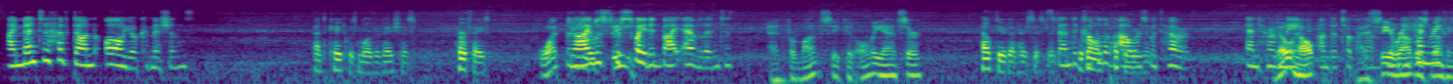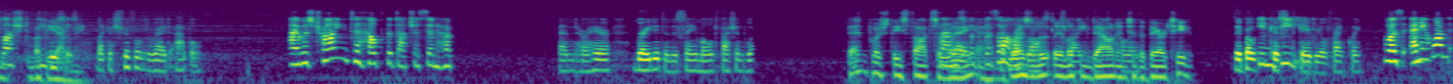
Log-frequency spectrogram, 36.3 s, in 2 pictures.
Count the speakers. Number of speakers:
three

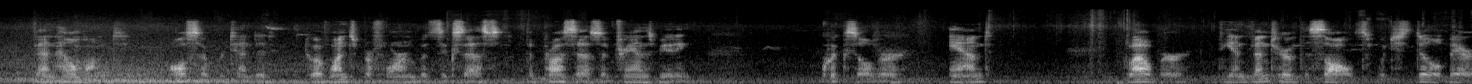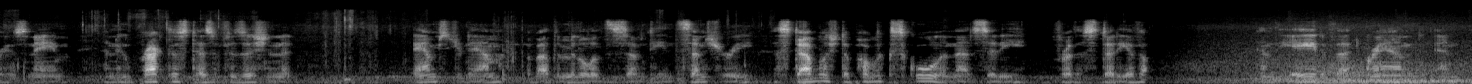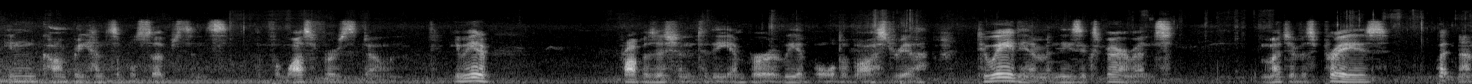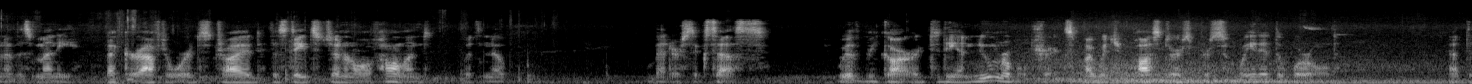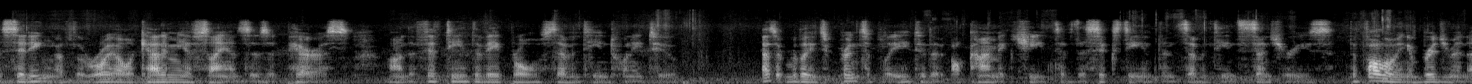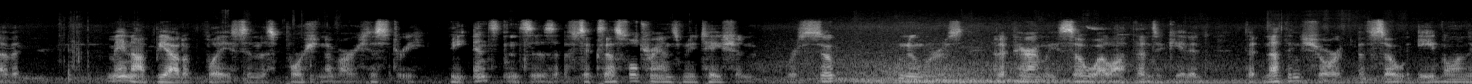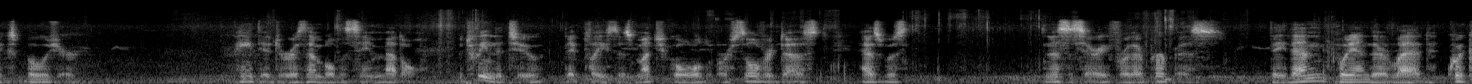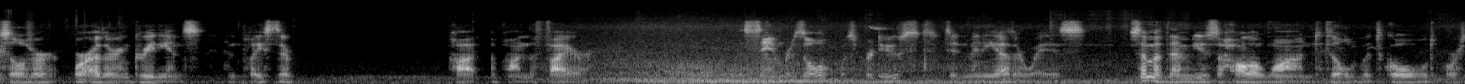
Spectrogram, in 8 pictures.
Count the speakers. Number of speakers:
one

